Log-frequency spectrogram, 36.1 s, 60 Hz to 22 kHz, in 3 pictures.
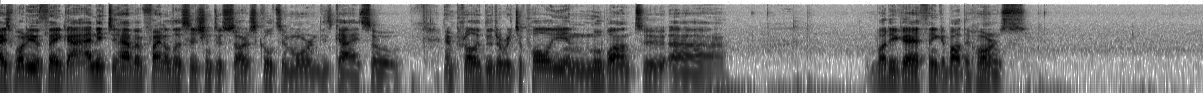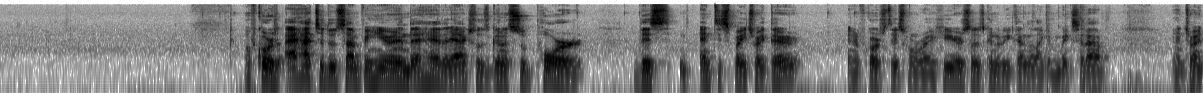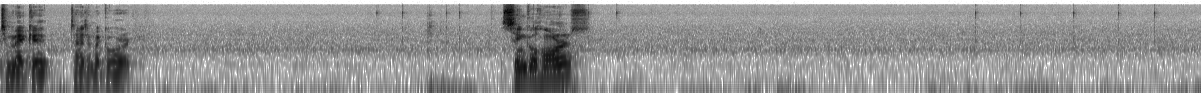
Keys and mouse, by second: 0.4 KP_1, 7.9 a, 10.3 a, 22.4 click, 23.3 KP_3, 28.3 a, 29.7 h.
